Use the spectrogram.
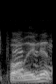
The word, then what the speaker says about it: Paulina: I was accused a couple of times tonight of mispronouncing your name, which I may have done. It's Paulina.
